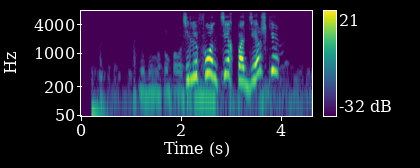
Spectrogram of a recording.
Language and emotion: Russian, angry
